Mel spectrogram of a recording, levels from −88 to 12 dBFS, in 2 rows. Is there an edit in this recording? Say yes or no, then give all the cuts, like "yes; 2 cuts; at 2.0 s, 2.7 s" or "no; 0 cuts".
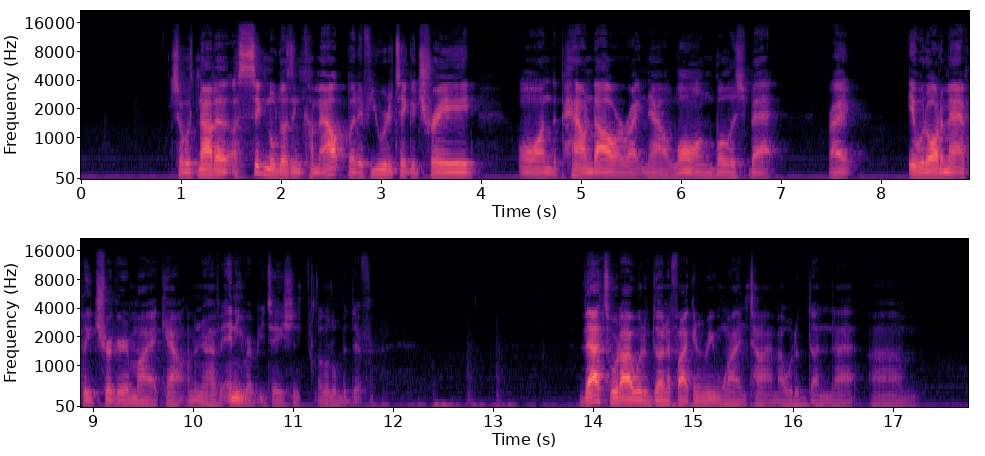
yes; 2 cuts; at 9.9 s, 11.1 s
